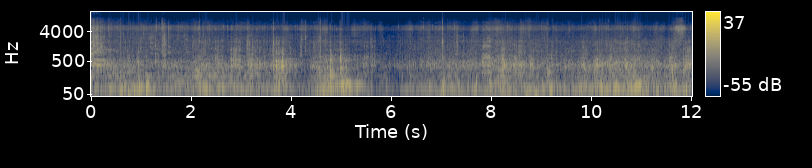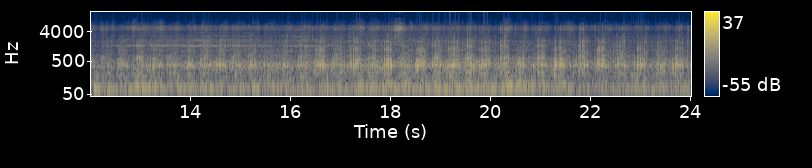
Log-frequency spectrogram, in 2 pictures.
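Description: Mountain bike ridden fast over rough dirt singletrack, heard from a camera riding with it: steady wind rumble on the microphone and constant rattling and clatter from the bike and tyres over bumps and roots, easing briefly about five seconds in.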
